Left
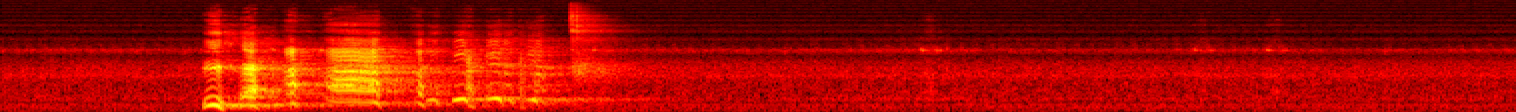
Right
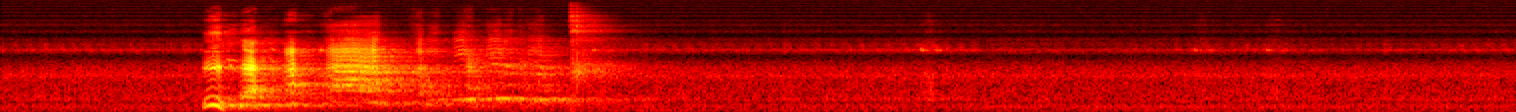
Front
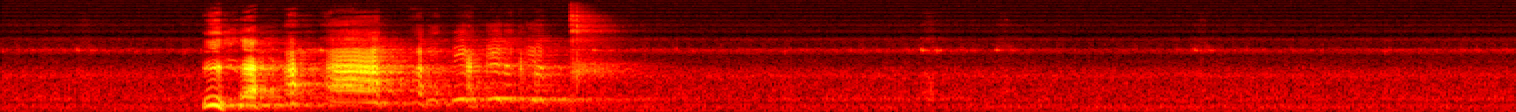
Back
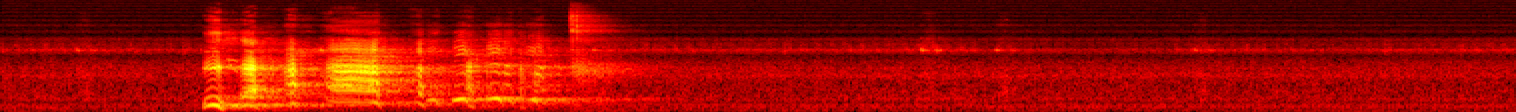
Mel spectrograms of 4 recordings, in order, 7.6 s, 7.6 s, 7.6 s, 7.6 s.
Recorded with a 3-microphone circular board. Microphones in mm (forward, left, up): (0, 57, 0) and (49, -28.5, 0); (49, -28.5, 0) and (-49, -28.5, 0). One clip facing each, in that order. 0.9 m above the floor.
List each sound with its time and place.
1.0 s laughter: 55° left, 0.5 m; by 2.7 s 115° left, 1.3 m
2.8 s a finger snap: 35° right, 2.0 m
